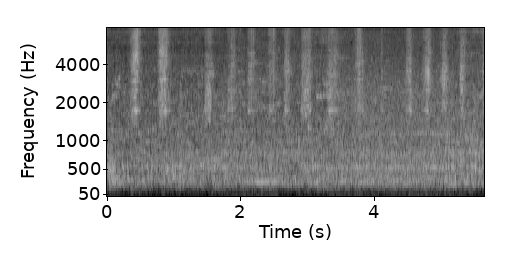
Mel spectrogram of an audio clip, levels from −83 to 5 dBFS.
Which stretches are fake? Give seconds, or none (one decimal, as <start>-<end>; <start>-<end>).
0.0-1.7; 2.6-3.3; 5.2-5.7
